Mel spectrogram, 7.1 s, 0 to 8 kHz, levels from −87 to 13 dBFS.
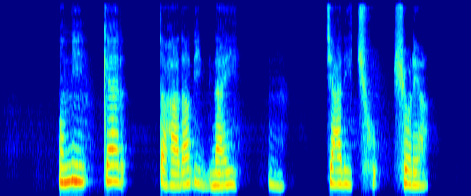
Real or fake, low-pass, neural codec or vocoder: fake; 7.2 kHz; codec, 16 kHz, 0.4 kbps, LongCat-Audio-Codec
